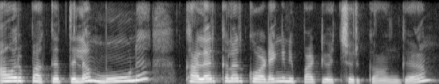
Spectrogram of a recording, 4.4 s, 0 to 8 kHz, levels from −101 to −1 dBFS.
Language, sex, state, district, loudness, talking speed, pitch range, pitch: Tamil, female, Tamil Nadu, Nilgiris, -16 LUFS, 110 wpm, 245-310 Hz, 280 Hz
